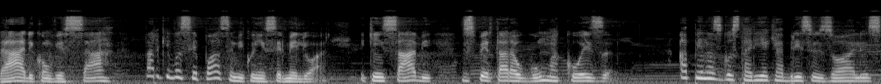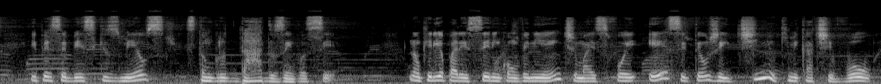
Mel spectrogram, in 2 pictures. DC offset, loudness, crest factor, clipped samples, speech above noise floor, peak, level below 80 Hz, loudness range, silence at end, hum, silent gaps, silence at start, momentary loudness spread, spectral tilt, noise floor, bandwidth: under 0.1%; -20 LUFS; 14 dB; under 0.1%; 22 dB; -4 dBFS; -44 dBFS; 2 LU; 0 s; none; none; 0 s; 8 LU; -5 dB/octave; -41 dBFS; 13.5 kHz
